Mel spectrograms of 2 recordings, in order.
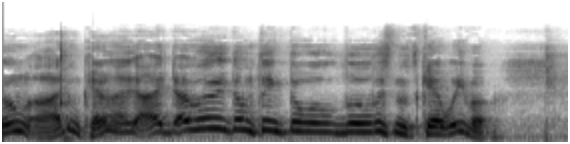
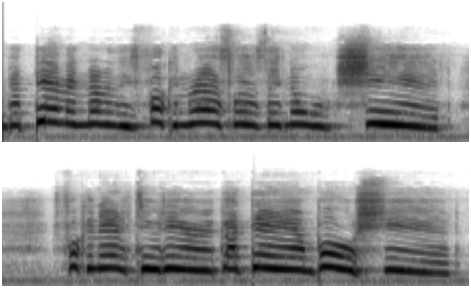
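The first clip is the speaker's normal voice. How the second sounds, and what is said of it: Imitates another person's voice. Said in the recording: “my fucking impression is just Bruce Pritchard's impression of Jim Cornette and me doing an impression of Bruce doing an impression”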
